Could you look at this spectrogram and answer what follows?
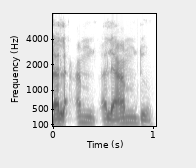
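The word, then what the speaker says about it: الحمد: So one of the common mistakes people make is the ha. It's not given the proper pronunciation. They just say alhamdu, right? Alhamdu, alhamdu. So you have to pronounce the ha very well because the ha comes from the wasat al halq, right?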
